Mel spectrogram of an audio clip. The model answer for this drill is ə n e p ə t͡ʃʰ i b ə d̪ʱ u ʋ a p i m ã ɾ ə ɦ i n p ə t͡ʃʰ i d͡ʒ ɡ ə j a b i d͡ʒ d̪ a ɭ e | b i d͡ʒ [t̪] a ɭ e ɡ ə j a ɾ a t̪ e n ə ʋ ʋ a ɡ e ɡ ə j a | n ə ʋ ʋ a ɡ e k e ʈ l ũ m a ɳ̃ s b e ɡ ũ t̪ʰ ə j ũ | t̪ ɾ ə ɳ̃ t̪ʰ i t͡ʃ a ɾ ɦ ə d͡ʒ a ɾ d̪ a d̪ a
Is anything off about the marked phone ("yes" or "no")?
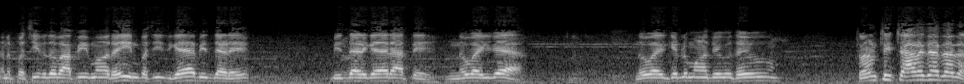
yes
